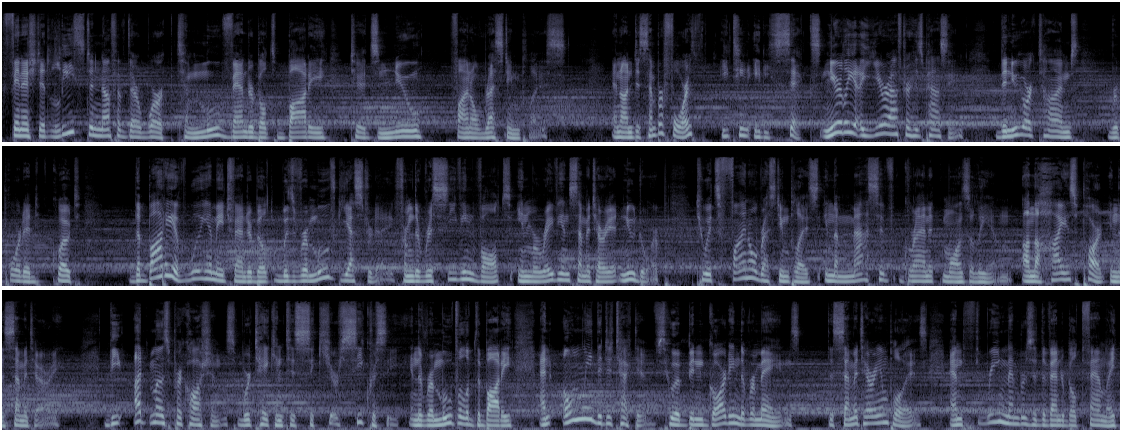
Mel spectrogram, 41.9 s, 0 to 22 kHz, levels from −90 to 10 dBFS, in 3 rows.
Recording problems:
echo of what is said; noticeable; throughout; 270 ms later, 15 dB below the speech

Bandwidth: 15.5 kHz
